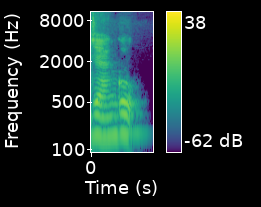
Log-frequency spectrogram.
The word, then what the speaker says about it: Django: Instagram is built using Python and Django. D is silent here.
